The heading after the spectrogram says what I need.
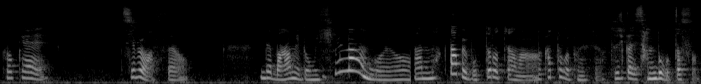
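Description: Woman, 20s, higher voice, animated storyteller for a casual storytime vlog. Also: quick pace, creaky, slightly rough, rough recording. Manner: chatty, animated retelling of her own story.

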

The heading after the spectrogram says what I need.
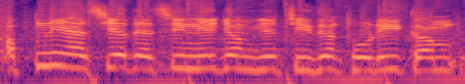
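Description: Male shopkeeper, 30s, high-pitched, eager sales patter, market shop with background music. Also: flat delivery, fast, low-quality recording. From Pakistan. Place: crowded clothing market shop, indoors.

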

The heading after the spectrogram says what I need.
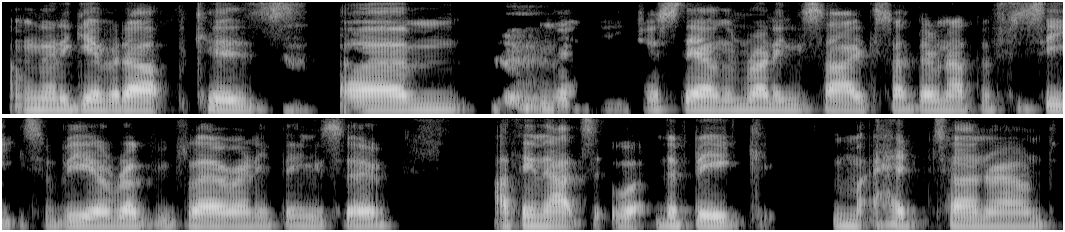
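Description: Casting: young man in his 20s from Hong Kong, flat delivery, rambling and eager, webcam call sound. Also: medium pitch, normal speed, clear, resonant tone. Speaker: guest, professional runner. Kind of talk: casual interview. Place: home room. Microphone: video call webcam.

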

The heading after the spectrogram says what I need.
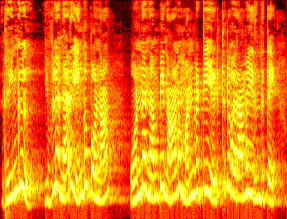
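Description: A woman with a Kanyakumari Tamil accent voicing a busy village grandmother in a cartoon story, brisk and scolding. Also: extremely high pitch, lively intonation.

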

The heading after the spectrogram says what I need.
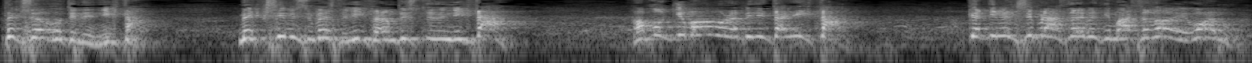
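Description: An actor playing a hot-tempered, sleepy husband who shouts, swears and repeats himself. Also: male voice, extremely high pitch, a little hiss or hum, heavily acted. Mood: ranting. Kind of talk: comedic film acting. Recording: roomy echo.

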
